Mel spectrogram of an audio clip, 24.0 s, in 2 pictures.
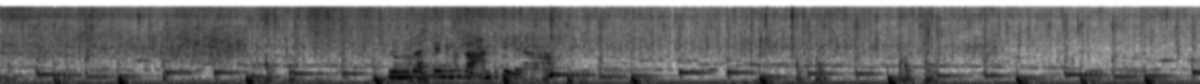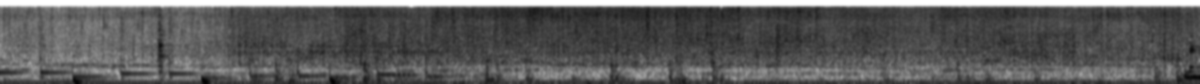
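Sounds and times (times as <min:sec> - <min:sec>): food sizzling in a pan: 0:00.0 - 0:24.0
wooden spatula knocking a pan: 0:02.4 - 0:04.4, 0:07.8 - 0:10.0, 0:13.6 - 0:19.4, 0:20.8 - 0:22.6, 0:23.4 - 0:24.0.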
